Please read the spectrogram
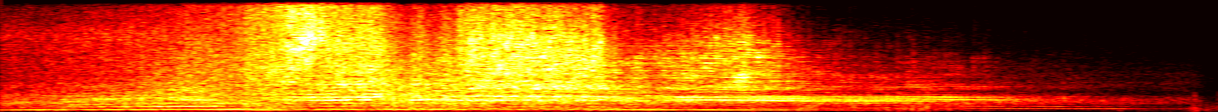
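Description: Car engine sound effect revving, with a rushing hiss. It swells over the first second, holds, then fades and cuts off suddenly at the end.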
